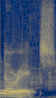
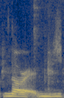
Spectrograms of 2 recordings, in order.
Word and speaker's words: Norwich: we pronounce over here norwich which is a very english way to say it so norwich which softens all of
